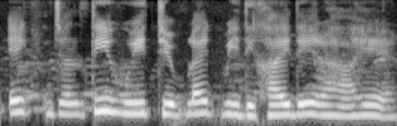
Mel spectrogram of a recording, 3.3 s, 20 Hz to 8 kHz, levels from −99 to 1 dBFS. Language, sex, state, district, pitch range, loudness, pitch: Hindi, female, Arunachal Pradesh, Longding, 205-230 Hz, -13 LUFS, 220 Hz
